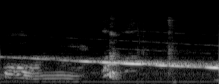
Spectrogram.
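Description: A siren wailing in the anime's soundtrack, one tone sliding slowly and steadily down in pitch, with quiet Japanese dialogue beneath it.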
